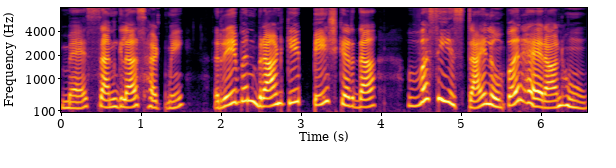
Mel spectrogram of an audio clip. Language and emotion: Urdu, surprised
